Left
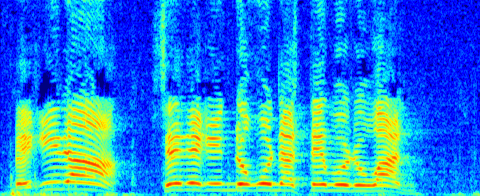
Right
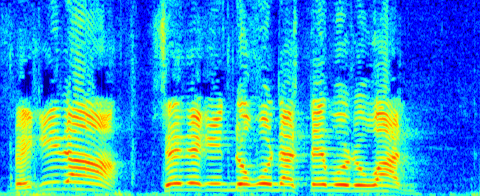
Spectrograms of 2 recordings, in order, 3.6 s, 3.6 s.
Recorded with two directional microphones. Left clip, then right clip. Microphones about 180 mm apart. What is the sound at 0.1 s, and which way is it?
A man's voice, 45° right (ahead or behind).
